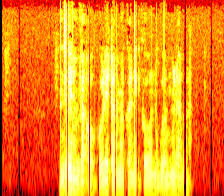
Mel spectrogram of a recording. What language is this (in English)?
Ganda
